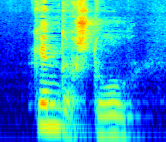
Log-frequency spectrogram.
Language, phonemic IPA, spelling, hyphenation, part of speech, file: Dutch, /ˈkɪn.dərˌstul/, kinderstoel, kinder‧stoel, noun, Nl-kinderstoel.ogg
- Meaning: 1. a highchair (raised chair for small children) 2. a children's chair (small chair for children)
